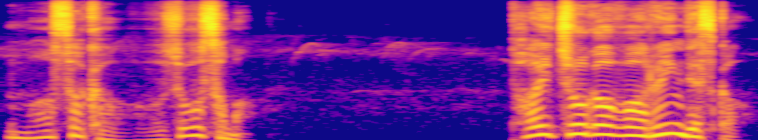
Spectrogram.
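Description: In a Japanese voice drama, a man plays a devoted, jealous young butler whose formal, polite, clipped and haughty speech turns contemptuous toward a rival, his mood concerned and formal. It's a full character voice: high with big pitch swings, a little slow, dark and slightly rough, with no room sound.

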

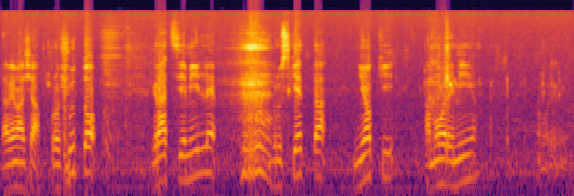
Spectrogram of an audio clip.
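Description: A footballer in a casual group interview, reading a word list slowly and playfully. His voice is at a middle pitch for a man. A faint outdoor hum sits under his voice.

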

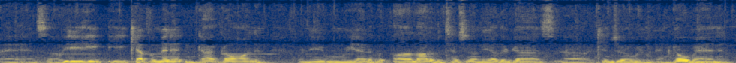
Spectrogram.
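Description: A man in his forties, a head basketball coach, answering postgame press questions in a measured way and often repeating words while he thinks. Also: on the low side, little pitch movement, warm tone. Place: press room in front of a sponsor backdrop. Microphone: table microphone, recorded from the room. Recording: distant room mic with faint noise.

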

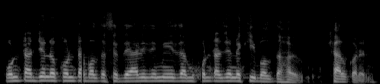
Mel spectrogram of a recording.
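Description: A man's voice: a little high, fast, darkish tone, no echo, studio quality. A man teaching an online English class, explaining grammar and mixing languages. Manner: explaining, switching between languages.

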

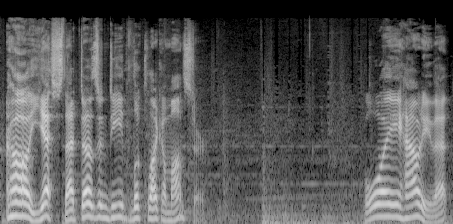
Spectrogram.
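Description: A man's voice: high-pitched, takes it slowly, a bit bright, faint music behind. A man streaming a story game, reading the dialogue and narration aloud himself. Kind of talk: let's-play, reading game text aloud.

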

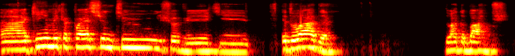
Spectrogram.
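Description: A woman with a Brazilian Portuguese accent leads an online English conversation class over a video call. Her voice sits a little low, and she moves between Portuguese and English, prompting students and correcting their pronunciation. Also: takes it slowly, mellow. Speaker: English teacher.

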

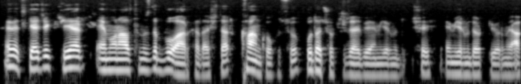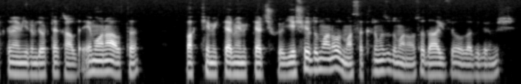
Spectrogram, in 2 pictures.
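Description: A man's voice: lowish voice, no room sound. A man who is sick and strained, chatting casually to viewers while showing off game items. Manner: chatty, addresses viewers as friends. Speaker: gaming YouTuber. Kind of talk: casual gameplay commentary. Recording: dull, lo-fi dry sound.

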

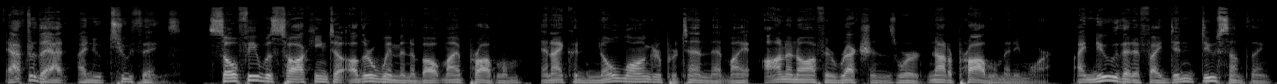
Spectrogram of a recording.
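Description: A man's voice: deep voice, a bit bright, dry recording, studio quality. A man reading a scripted first-person story in a confessional tone.

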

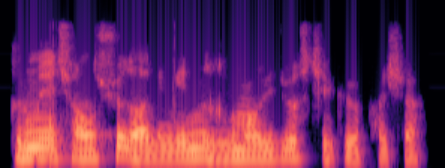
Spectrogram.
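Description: A man's voice: mid-range voice, steady tone, a little fast, dark tone. A man vlogging casually with his parrot and dog, talking to viewers and coaxing and scolding the animals playfully. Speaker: pet vlogger. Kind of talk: casual vlog talk to pets and viewers. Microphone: clip-on mic. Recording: slightly dull lo-fi sound.

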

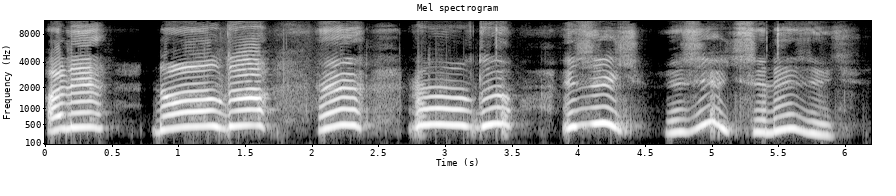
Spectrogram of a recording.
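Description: A woman voicing a bratty, mocking ragdoll in a shrill, squealing voice. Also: slow pace, exaggerated voice.

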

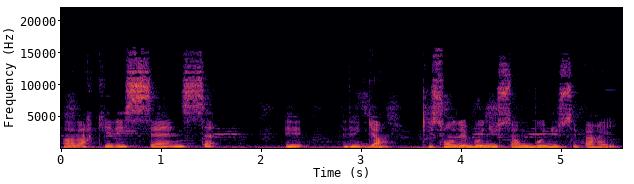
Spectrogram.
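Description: A woman vlogging casually as she sorts her budget, chatting to herself and counting out loud. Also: lowish voice, unhurried, soft background music. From France. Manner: talks to herself, scolds herself by name, counts aloud. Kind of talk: casual chatty talk to camera while counting money.

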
